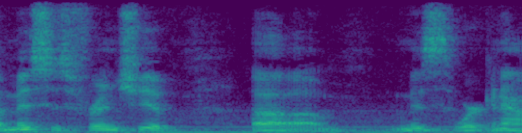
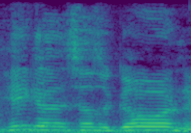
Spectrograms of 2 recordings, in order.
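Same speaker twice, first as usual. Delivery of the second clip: higher-pitched hello to the guys; retold friendly greeting; 11 semitones higher, 4 dB louder than usual. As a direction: call out a casual greeting, pitched up.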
